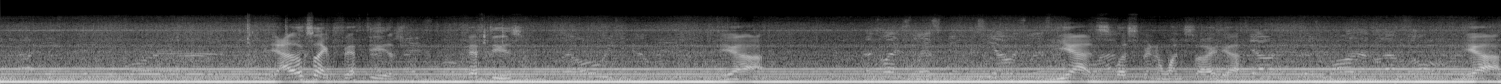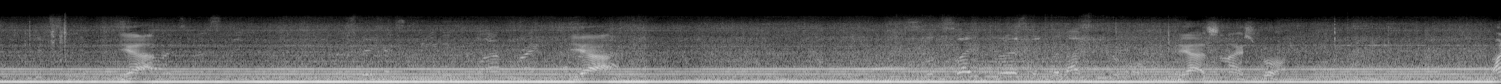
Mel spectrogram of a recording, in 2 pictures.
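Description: Small boat's outboard motor running steadily underway, a constant low drone with a steady hum above it. Short, brief sounds come over it every few seconds.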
